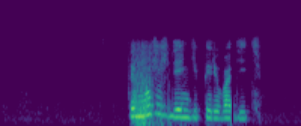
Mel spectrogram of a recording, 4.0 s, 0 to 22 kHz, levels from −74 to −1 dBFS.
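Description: Speech clip carried over the AMR wideband (HD Voice) codec, with two kinds of fault. From 0.00 to 2.26 s there is buffer tearing: a steady robotic buzz at about 86.1 Hz that sounds only while speech is present. That rate fits a 512-sample buffer. The writing program and the playback hardware have drifted out of step, so roughly a sixth of every period replays audio about 20 ms old, with an abrupt splice at each edge. There are also lost AMR speech frames, at 1.35 to 1.49 s and 3.05 to 3.11 s. Radio errors corrupted these frames, and the decoder filled each gap by stretching the last good frame at falling gain. The first gap lasts 120 ms, which points to a run of six 20 ms frames, and is heard as the sound dropping to near silence within two frames before the voice returns weak and rough. The second lasts 40 ms, a run of two frames, and is heard as a brief drop to near silence. The codec's own coding damage at its 15.85 kbit/s rate is light.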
